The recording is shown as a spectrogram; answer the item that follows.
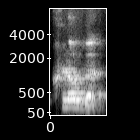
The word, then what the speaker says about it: club: encore à ce moment-là qu'il faut le prononcer clobe en écrivant ça C L O B parce qu'en fait on sait pas trop.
